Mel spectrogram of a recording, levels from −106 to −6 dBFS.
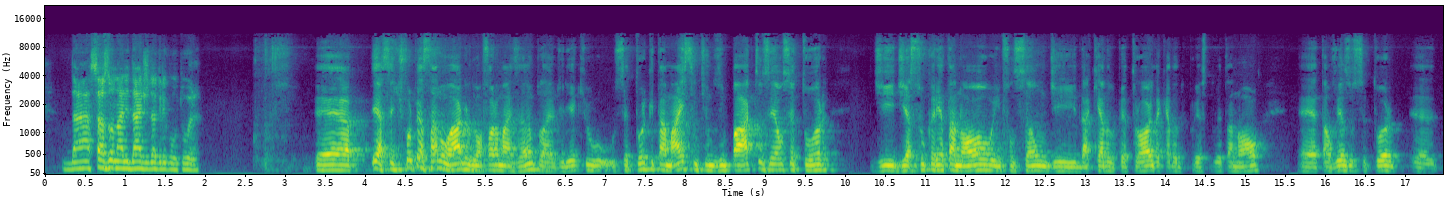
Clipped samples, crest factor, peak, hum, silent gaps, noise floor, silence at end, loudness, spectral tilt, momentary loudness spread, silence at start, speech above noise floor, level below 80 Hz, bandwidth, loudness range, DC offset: under 0.1%; 20 dB; -2 dBFS; none; none; -64 dBFS; 0.1 s; -20 LUFS; -6.5 dB/octave; 14 LU; 0.25 s; 45 dB; -62 dBFS; 11 kHz; 6 LU; under 0.1%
